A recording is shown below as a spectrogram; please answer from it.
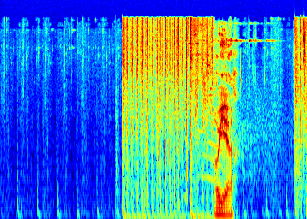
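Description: Rapid automatic gunfire from a Call of Duty-style Roblox shooter rattles in a dense burst after a few sparse single shots, loud and close, with a player's voice briefly cutting in.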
